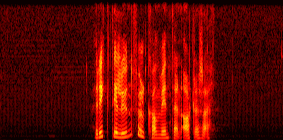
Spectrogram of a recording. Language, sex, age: Norwegian, female, 22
